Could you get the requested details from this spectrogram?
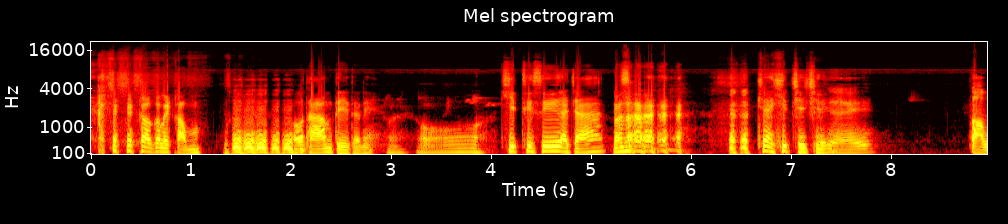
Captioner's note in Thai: เสียงหัวเราะ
